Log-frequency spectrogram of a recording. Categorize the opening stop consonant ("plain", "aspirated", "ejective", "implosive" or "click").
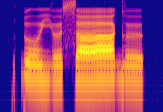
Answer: implosive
